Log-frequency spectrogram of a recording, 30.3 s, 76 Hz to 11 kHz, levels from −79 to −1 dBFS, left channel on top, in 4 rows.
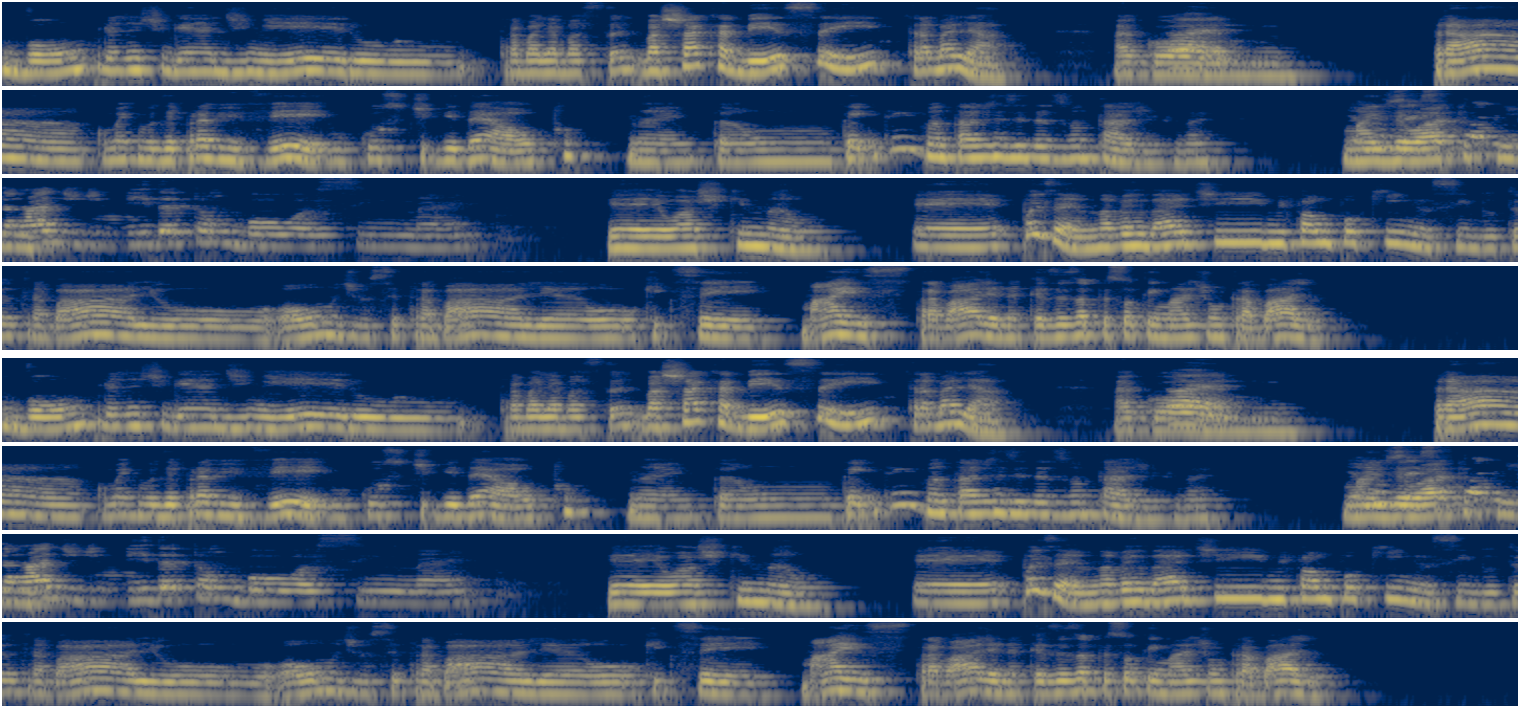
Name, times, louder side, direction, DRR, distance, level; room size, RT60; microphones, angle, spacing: voice 1, 0.0-5.0 5.6-6.5 7.2-13.6 14.3-15.3 18.2-19.3 19.7-29.3, left 1 dB, 10° left, 0.4 m, -26 dB
voice 2, 5.8-6.2 14.3-17.5, right 2 dB, 10° right, 1.1 m, -30 dB
3.4 x 2.2 x 3.9 m
head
